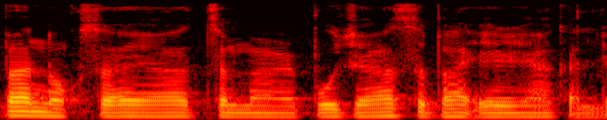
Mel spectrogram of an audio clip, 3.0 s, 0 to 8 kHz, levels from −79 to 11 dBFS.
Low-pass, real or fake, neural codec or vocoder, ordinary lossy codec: 7.2 kHz; real; none; none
